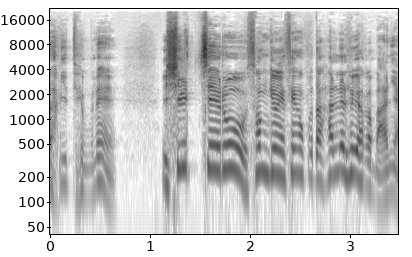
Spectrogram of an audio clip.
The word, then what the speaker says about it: 할렐루야: 굳이 여러분 정확하게 발음하려면 할렐루 하고 잠깐 늘어뜨린 다음에 야를 붙이는 게 맞아요. 가끔 이제 어떤 분들은 할렐루야 이렇게 하는데 그거는 발음상 잘 못하신 겁니다. 정확히는 할렐루 하고 야를 붙는 게 맞고, 아니면 그냥 할렐루야를 한 번에 붙이는 게 맞습니다.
